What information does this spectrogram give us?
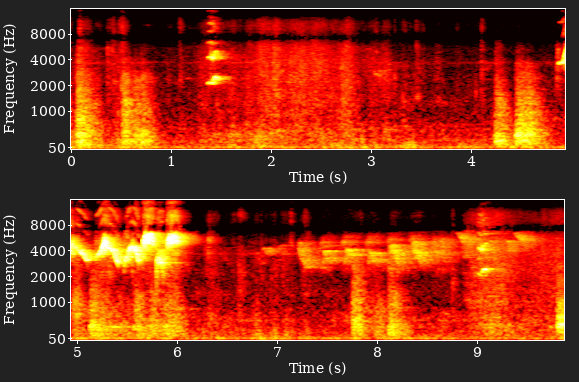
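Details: A single brisk phrase of high, twisting notes from a papa-capim in 'canto do rio' style, followed by a thin sustained warble, set among soft knocks and clicks before and after.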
